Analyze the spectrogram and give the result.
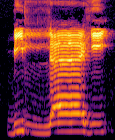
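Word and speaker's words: بالله: So, billahi, and all the lafdul jalala here, the name of Allah here is light.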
